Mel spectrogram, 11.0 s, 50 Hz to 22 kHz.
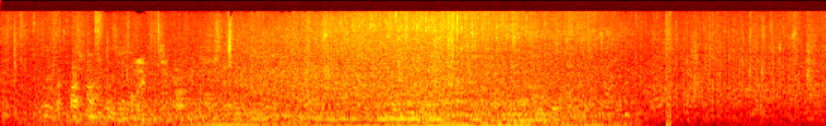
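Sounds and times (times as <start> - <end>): engine humming: 1.2 - 8.6.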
